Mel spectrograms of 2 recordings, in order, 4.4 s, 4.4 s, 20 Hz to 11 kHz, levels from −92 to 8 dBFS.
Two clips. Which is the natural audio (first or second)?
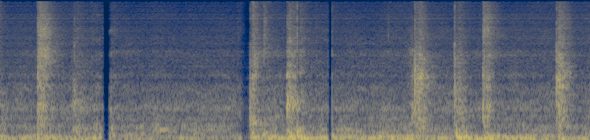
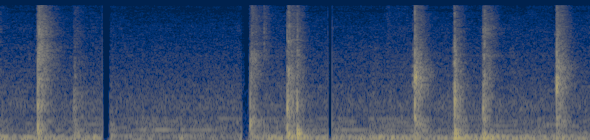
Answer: second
